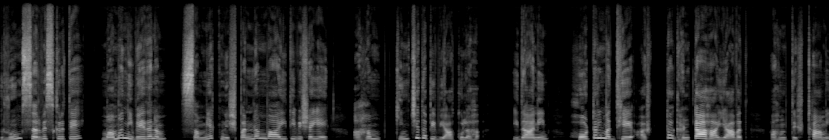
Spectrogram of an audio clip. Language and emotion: Sanskrit, fearful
